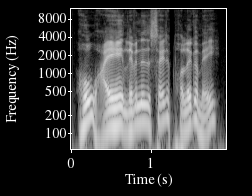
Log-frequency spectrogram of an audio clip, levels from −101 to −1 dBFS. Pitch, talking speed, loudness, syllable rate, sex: 135 Hz, 275 wpm, -18 LUFS, 8.2 syllables/s, male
